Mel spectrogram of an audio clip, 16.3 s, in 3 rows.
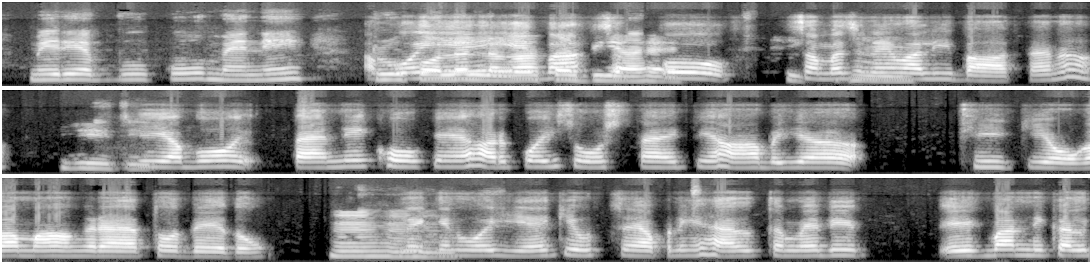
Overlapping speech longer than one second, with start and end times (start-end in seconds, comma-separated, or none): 1.8-3.4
